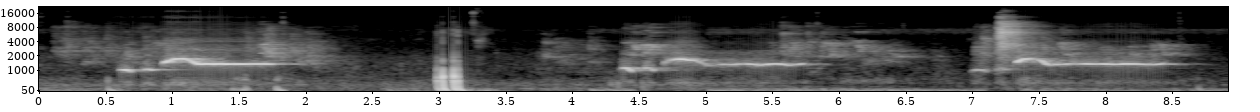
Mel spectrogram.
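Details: Indoor pet cockatiel giving three loud whistled calls, each a short low note then a rising whistle that levels off, spaced about three seconds apart; one sharp click between the first two.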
